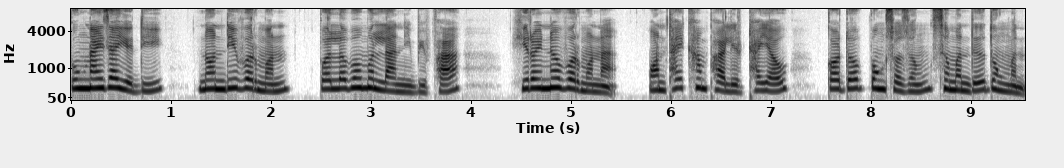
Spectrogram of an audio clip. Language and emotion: Bodo, neutral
